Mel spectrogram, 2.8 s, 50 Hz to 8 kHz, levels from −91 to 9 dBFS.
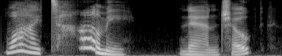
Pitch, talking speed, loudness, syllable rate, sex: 220 Hz, 85 wpm, -18 LUFS, 3.6 syllables/s, female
